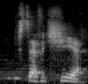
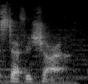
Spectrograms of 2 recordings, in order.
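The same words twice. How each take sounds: First: The word's ending sounds like the word shear. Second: The word is said in a posh-sounding way. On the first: "as in what they do to a sheep" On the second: "I sound very posh saying that"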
